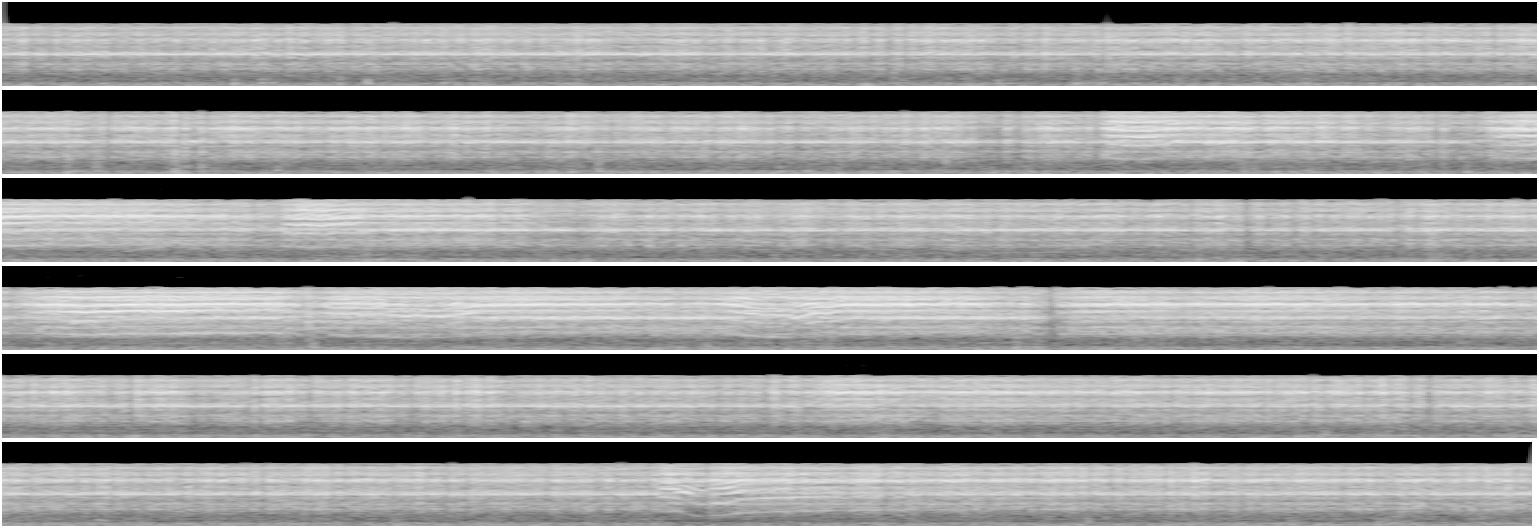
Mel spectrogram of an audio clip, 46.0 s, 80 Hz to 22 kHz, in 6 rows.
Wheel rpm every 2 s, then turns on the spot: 230, 230, 230, 230, 230, 230, 230, 230, 230, 230, 230, 220, 220, 220, 230, 230, 240, 230, 230, 240, 210, 230, 230.
none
